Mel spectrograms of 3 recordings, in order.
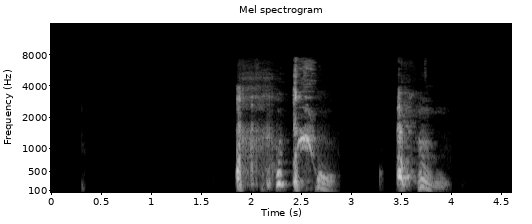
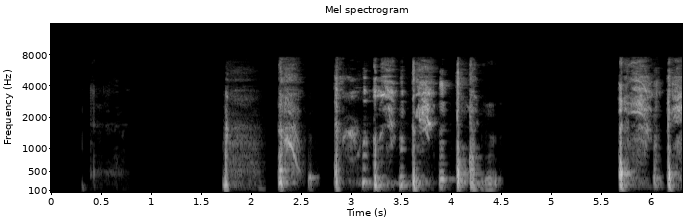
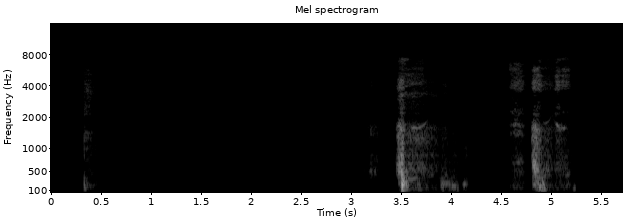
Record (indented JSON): {
  "cough_length": "4.6 s",
  "cough_amplitude": 25229,
  "cough_signal_mean_std_ratio": 0.3,
  "three_cough_length": "6.3 s",
  "three_cough_amplitude": 24266,
  "three_cough_signal_mean_std_ratio": 0.38,
  "exhalation_length": "5.7 s",
  "exhalation_amplitude": 3512,
  "exhalation_signal_mean_std_ratio": 0.16,
  "survey_phase": "alpha (2021-03-01 to 2021-08-12)",
  "age": "18-44",
  "gender": "Male",
  "wearing_mask": "No",
  "symptom_cough_any": true,
  "symptom_shortness_of_breath": true,
  "symptom_fatigue": true,
  "symptom_fever_high_temperature": true,
  "symptom_change_to_sense_of_smell_or_taste": true,
  "symptom_loss_of_taste": true,
  "symptom_onset": "4 days",
  "smoker_status": "Ex-smoker",
  "respiratory_condition_asthma": false,
  "respiratory_condition_other": false,
  "recruitment_source": "Test and Trace",
  "submission_delay": "1 day",
  "covid_test_result": "Positive",
  "covid_test_method": "ePCR"
}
